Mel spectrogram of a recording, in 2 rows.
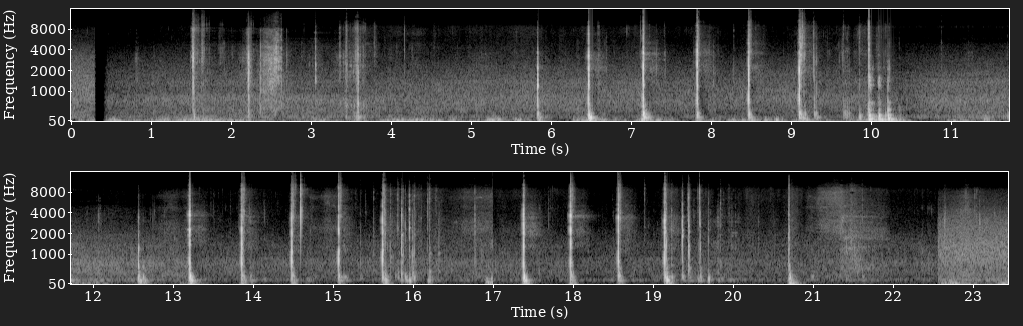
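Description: A knife with a 1095 high carbon steel blade is batoned through wood to prep a fire, giving a series of sharp, distinct woody knocks and splitting cracks at irregular intervals, close and fairly loud against quiet surroundings.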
